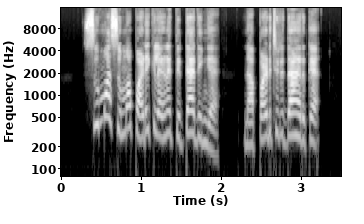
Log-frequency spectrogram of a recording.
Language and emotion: Tamil, angry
